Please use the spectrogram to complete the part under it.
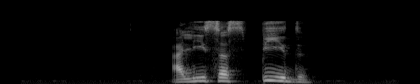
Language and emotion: Russian, angry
